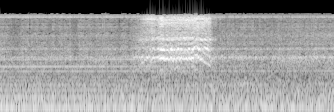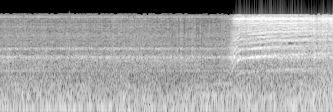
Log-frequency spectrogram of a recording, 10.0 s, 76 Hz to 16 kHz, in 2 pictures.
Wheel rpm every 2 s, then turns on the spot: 0, 70, 20, 20, 90.
2-8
